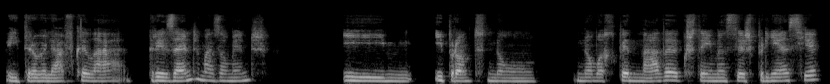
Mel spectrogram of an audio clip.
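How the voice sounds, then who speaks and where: A young woman from Portugal speaks with a European Portuguese accent in a fairly low voice. She answers interview questions in a relaxed, conversational way, with frequent pauses and restarts. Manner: hesitant, many restarts and fillers. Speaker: guest.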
